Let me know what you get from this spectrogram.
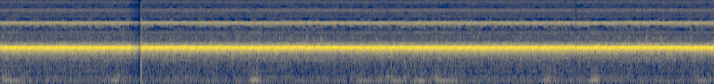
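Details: Steady mole cricket buzz played to lure mole crickets: a shrill continuous trill broken only by a brief click early on, with soft low thuds beneath.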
